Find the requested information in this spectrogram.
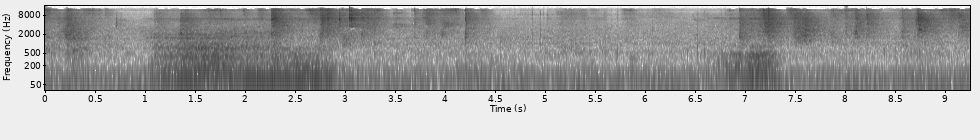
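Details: Dogo Argentino growling during a tug-of-war game between Tyson, two years old, and Kilo, two months old: a low rumbling growl lasting about two seconds, then a shorter growl burst several seconds later over a steady background hiss.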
